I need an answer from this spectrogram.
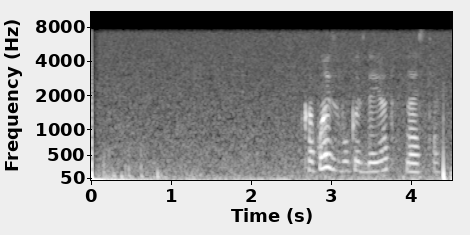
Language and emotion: Russian, neutral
